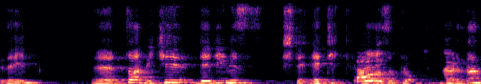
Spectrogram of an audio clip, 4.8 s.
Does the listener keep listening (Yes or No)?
Yes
